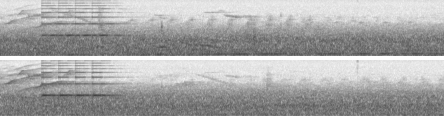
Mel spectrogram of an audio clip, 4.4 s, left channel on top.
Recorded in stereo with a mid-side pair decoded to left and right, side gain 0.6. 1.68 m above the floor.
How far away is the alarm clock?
About 6 m.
